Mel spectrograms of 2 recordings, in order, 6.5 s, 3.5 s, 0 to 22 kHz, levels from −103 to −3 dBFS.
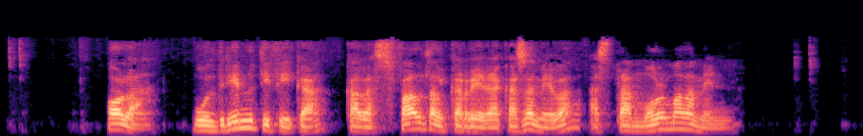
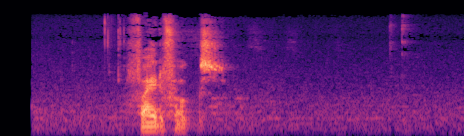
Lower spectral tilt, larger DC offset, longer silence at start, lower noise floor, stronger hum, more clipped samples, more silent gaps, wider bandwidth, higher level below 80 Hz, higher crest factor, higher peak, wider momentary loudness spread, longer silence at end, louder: first, -5 dB/octave vs -1.5 dB/octave; neither; about the same, 0.8 s vs 0.9 s; first, -63 dBFS vs -54 dBFS; neither; neither; neither; second, 8.2 kHz vs 15.5 kHz; about the same, -64 dBFS vs -68 dBFS; second, 18 dB vs 26 dB; about the same, 0 dBFS vs -2 dBFS; second, 6 LU vs 20 LU; second, 1 s vs 1.8 s; about the same, -18 LUFS vs -20 LUFS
